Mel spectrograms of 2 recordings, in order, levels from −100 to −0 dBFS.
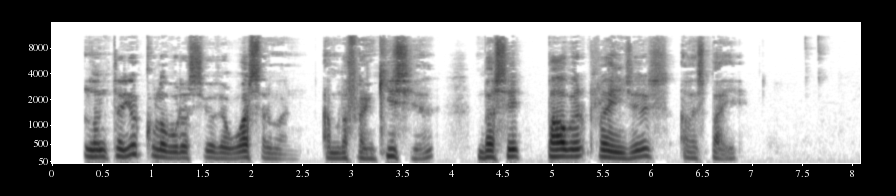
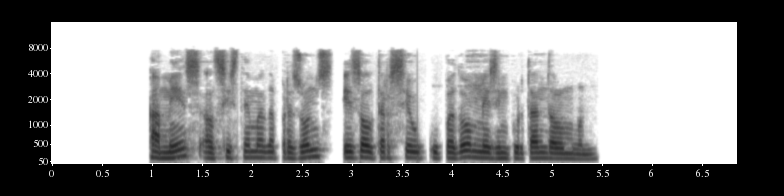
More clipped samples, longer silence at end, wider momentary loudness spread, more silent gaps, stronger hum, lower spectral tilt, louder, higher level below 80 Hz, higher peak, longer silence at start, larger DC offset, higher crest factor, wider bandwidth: neither; second, 1.25 s vs 1.4 s; first, 15 LU vs 5 LU; second, none vs 2.82-2.90 s; neither; second, -3.5 dB/octave vs -5 dB/octave; about the same, -21 LUFS vs -21 LUFS; about the same, -62 dBFS vs -62 dBFS; about the same, -2 dBFS vs -2 dBFS; second, 0.3 s vs 1 s; neither; about the same, 22 dB vs 20 dB; first, 11.5 kHz vs 8 kHz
